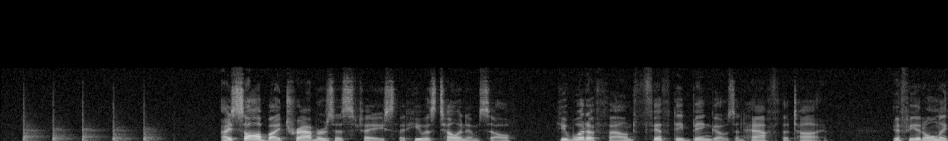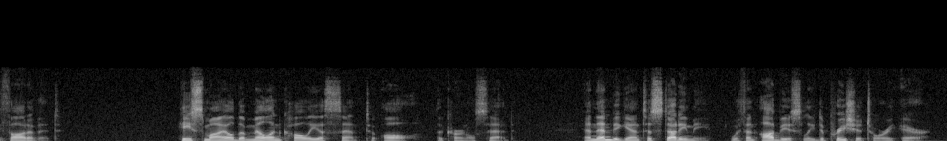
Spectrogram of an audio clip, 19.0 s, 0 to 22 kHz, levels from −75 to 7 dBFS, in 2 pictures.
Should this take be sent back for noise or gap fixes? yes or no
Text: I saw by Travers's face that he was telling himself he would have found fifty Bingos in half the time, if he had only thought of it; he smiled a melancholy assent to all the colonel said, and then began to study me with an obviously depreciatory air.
yes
